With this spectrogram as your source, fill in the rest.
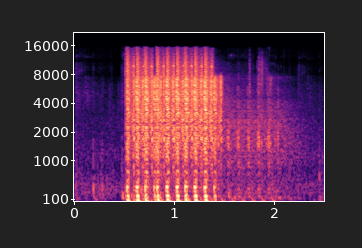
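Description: Rapid automatic AKM rifle fire in a mobile battle royale game, a loud close burst of about a dozen shots in quick succession, then a fading echo tail.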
